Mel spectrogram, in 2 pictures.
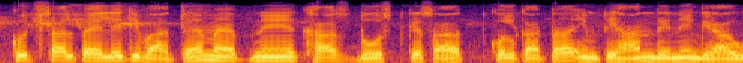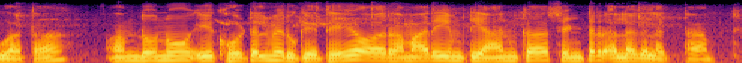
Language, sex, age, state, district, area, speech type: Urdu, male, 18-30, Delhi, Central Delhi, urban, spontaneous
